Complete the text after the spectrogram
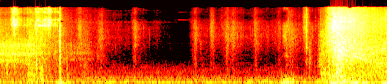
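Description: Blades strike a creature in a fight.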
